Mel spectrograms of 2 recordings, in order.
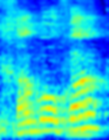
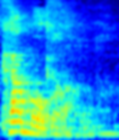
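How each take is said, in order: First: The word begins with a soft, breathy ch sound. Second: The word begins with a hard, strong k sound. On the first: It is said without energy. "he didn't have the energy to say ka. So he said chamocha" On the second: It is said with a lot of energy. "The nation of Israel had a lot of energy"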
